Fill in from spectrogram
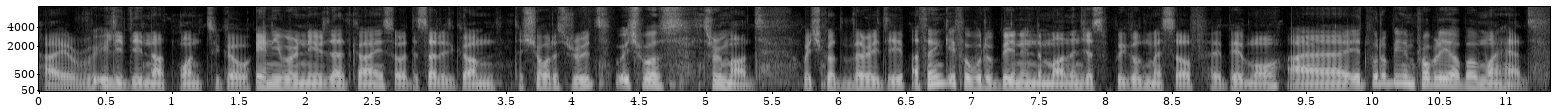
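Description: Fast and expressive, with few pauses, the young fishing vlogger from Estonia talks candidly to viewers from the riverbank in a low-ish voice. The recording sounds dry. He's filming himself outdoors on a body-worn action camera for a casual vlog.

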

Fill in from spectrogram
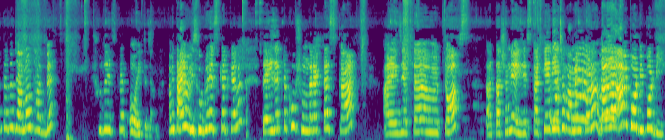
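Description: A woman's voice: very high-pitched, expressive, fast, sharp tone. A woman vlogger and mother, out of breath, chatting directly to her viewers in a casual unboxing vlog at home. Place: home, indoors. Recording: noisy home recording.

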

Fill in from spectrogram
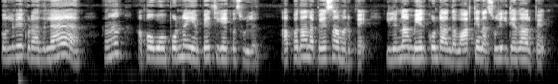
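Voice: mid-range voice, steady tone, racing, lightly acted. A performer voicing a strict, hot-tempered middle-aged father with a southern Tamil accent, who scolds his wife and weeps. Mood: scolding. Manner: scolding, shouting, then weeping.

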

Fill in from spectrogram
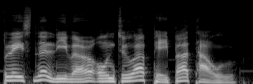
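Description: A man voicing a poodle dog who hosts a cooking show, narrating a recipe in slow, deliberate steps. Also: medium pitch, very animated, a little mellow, smooth, dry recording, faint music behind, lightly acted, rough recording. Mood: patient. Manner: slow, deliberate step-by-step instructions.

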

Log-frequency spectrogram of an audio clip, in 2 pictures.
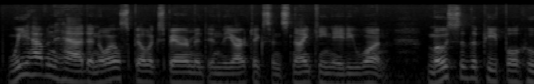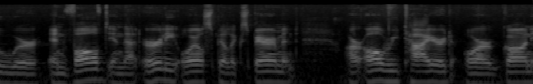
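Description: A man giving a public talk as an author, telling a field anecdote with lots of fillers and restarts, from Canada. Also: medium pitch. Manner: halting anecdote, many fillers, gets animated and loud retelling shouts.

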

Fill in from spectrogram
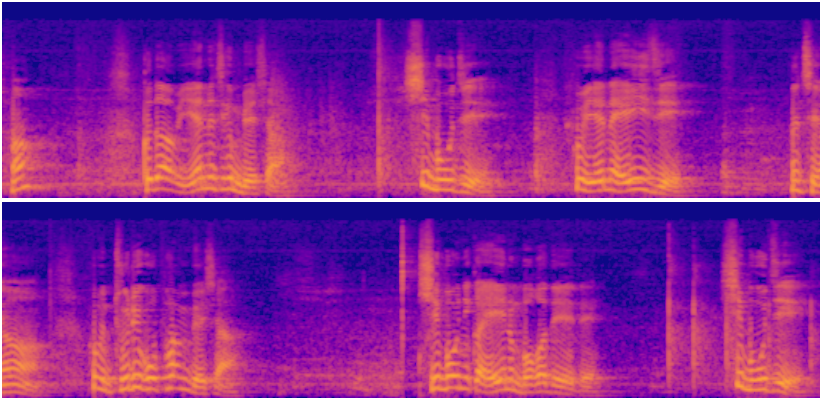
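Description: A man's voice: sits high, wildly swooping pitch, normal speed, pauses often, darkish tone, a little hiss or hum. A man teaching math to a classroom, brash and teasing, swearing at students in a casual way. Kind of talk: classroom lecture.

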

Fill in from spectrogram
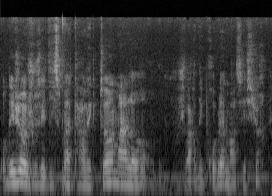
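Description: A woman's voice: low voice, quick pace, creaky, darkish tone, slight background noise. A woman talking casually in a daily vlog, exasperated and worn out, venting with lots of fillers. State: worn out, at the end of her tether. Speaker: vlogger.

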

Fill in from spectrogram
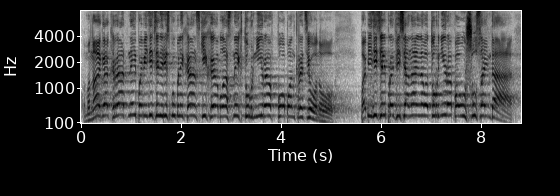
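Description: A male ring announcer introduces fighters in a big echoing arena, his voice pitched high and swinging widely. He talks slowly, stretching each name into a booming call. The long reverb of the hall hangs behind him. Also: expressive. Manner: drawn-out booming name calls.

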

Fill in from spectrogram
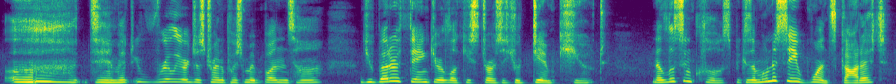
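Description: In a natural, medium-pitched voice at normal speed, with no room sound, a woman speaks right up against a dry studio mic. It's an intimate one-sided ASMR roleplay where she plays a grumpy, sardonic young female roommate, huffy and teasing but affectionate.

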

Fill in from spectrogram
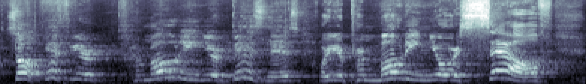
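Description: A keynote speaker in his forties, with a voice that sits high, gives an energetic seminar talk to an audience in a meeting room. His delivery is emphatic and full of rhetorical questions, captured on a lapel mic.

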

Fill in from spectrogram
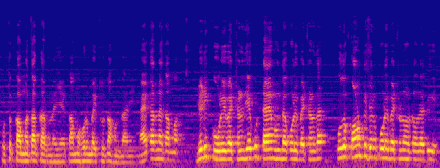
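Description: A man's voice: a little high, fairly even intonation, fast talker, darkish tone, soft background music, lightly acted. An actor playing a weary, defensive rural father who coaxes and pleads with his daughter. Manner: coaxing, then pleading and defensive.

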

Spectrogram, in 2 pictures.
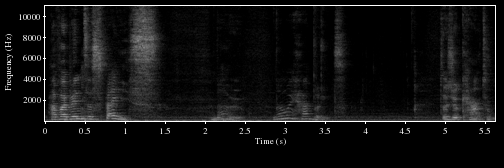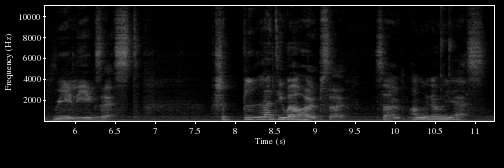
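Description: A streamer and YouTuber from England, English-accented, answers questions he reads aloud with wry, weary jokes over casual gaming commentary. His slightly high voice has a sing-song lilt and a measured pace. A faint hiss or hum is audible.

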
